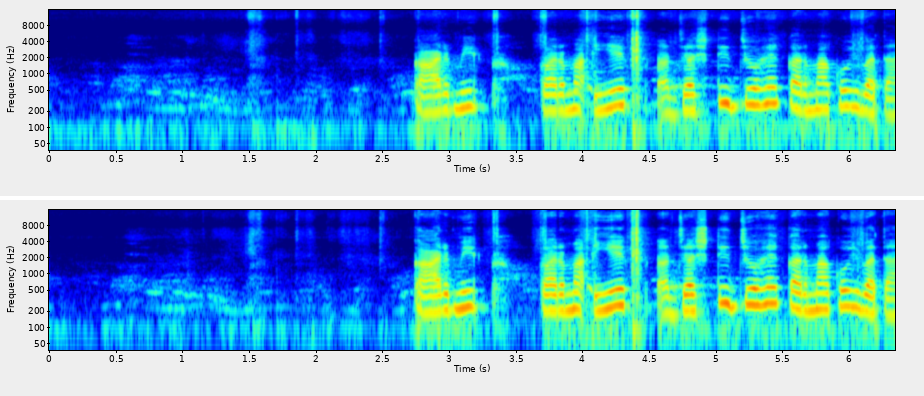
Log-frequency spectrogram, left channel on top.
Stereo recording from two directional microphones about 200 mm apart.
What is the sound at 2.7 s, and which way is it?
Speech, 45° right (ahead or behind).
